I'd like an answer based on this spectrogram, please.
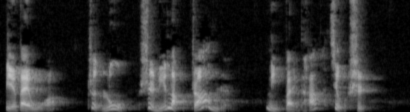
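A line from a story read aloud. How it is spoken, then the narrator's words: Teasing. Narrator (Chinese): 悟空取笑说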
